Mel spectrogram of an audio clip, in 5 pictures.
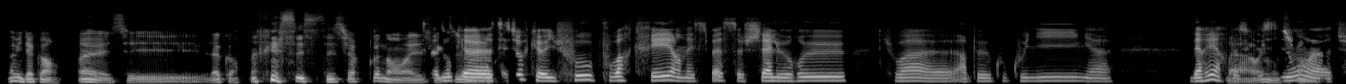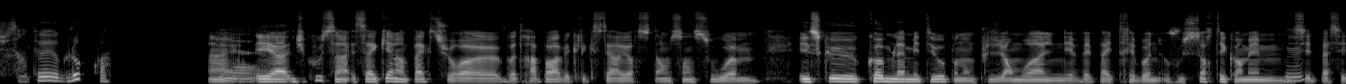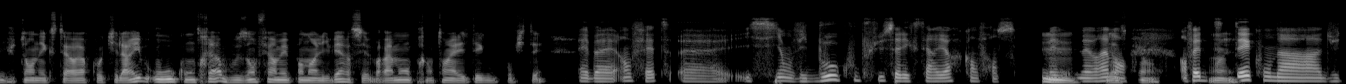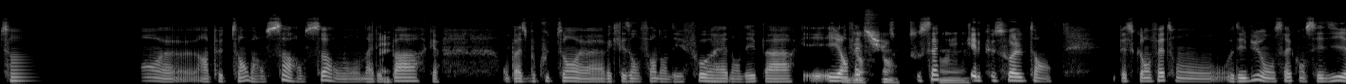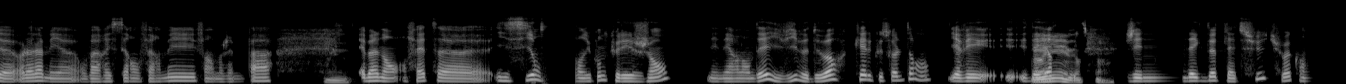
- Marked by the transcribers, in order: chuckle; static; other background noise; distorted speech; tapping
- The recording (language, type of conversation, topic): French, podcast, Qu’est-ce que la lumière change pour toi à la maison ?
